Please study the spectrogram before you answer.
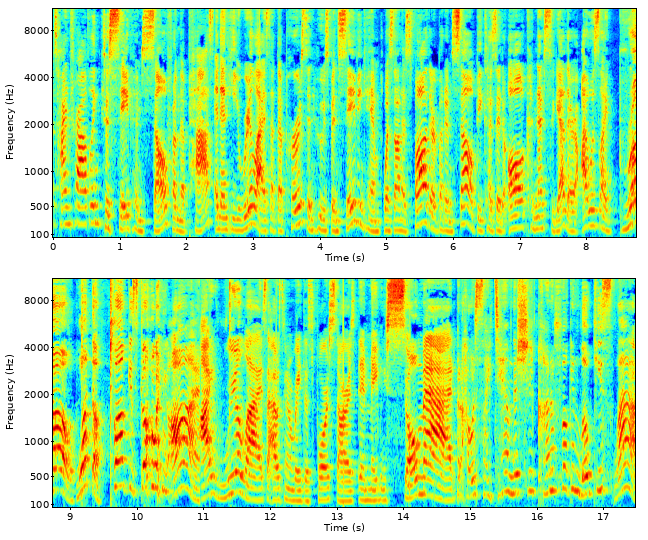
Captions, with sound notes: time-traveling to save himself from the past, and then he realized that the person who's been saving him was not his father but himself, because it all connects together. I was like, "Bro, what [clap] the fuck [clap] is going [laugh] going on?" I realized that I was gonna rate this four stars, and it made me so mad But I was like, "Damn, this she's kind of fucking low key slaps."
